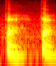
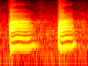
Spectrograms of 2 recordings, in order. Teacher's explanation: ta dan kaf ketika hidup maka sifat menahan suaranya lebih menonjol, lebih dominan daripada aliran angin. Oleh karena itu maka angin tidak begitu banyak ya.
